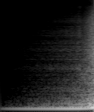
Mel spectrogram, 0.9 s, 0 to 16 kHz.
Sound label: REV VerbTomL, Roland JV-2080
